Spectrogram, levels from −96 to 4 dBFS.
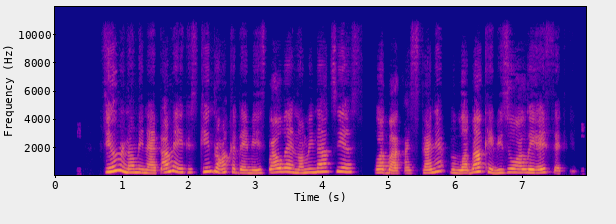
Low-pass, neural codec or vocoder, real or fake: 10.8 kHz; codec, 24 kHz, 0.9 kbps, WavTokenizer, medium music audio release; fake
